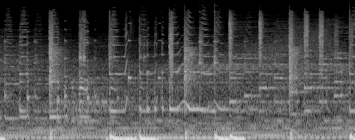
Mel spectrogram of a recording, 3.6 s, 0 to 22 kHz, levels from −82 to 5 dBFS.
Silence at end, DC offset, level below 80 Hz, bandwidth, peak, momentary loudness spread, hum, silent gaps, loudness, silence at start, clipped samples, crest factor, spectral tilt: 0 s; under 0.1%; -16 dBFS; 15.5 kHz; 0 dBFS; 8 LU; none; none; -17 LUFS; 0 s; under 0.1%; 14 dB; -4.5 dB/octave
